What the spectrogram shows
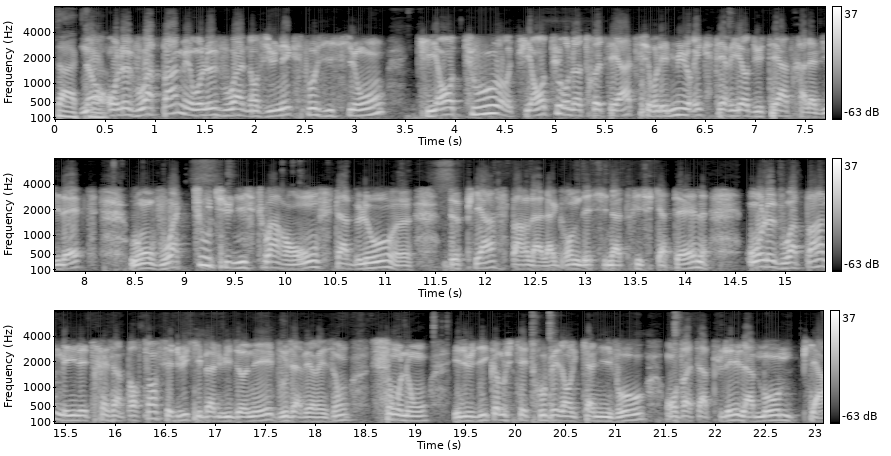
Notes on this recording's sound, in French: au téléphone des Grosses Têtes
